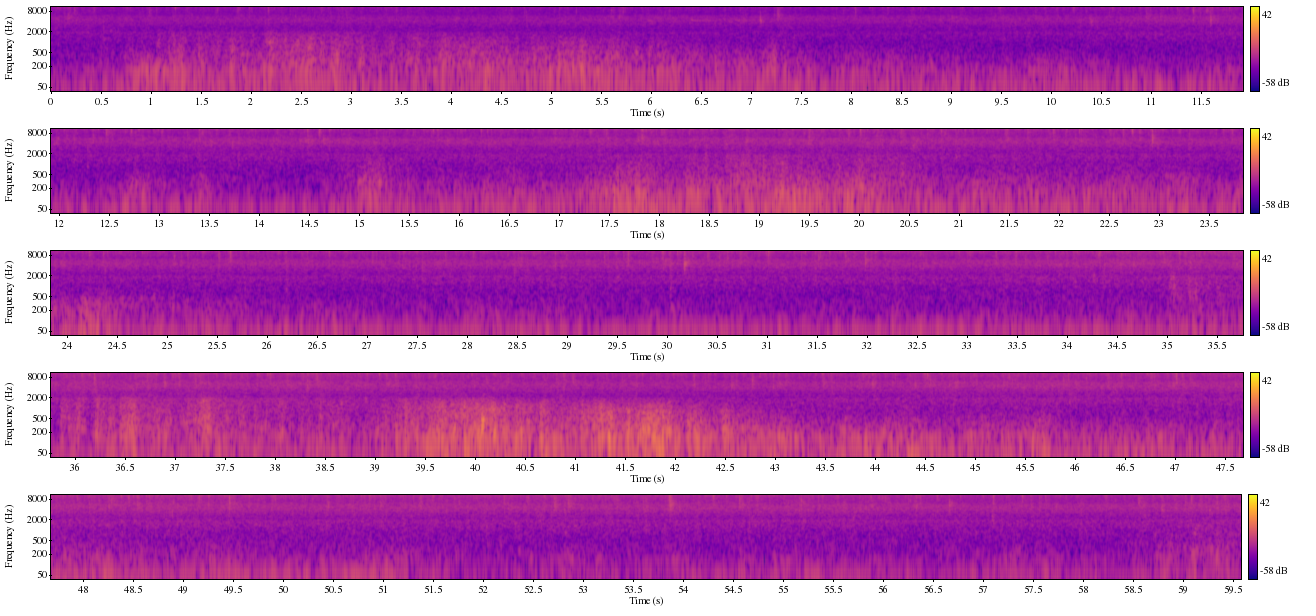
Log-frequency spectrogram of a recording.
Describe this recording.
Recorded on a roofterrace. Thunder: Rose ringed parakeets and pigeons are eating but eventually they flee the rain that turns into hail a few minutes later. You can also hear the Carillon of the Grote Kerk. Binaural recording.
